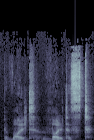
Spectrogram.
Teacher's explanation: these open O's are a little more open than I expected them to be.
